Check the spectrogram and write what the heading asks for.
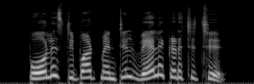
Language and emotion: Tamil, happy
